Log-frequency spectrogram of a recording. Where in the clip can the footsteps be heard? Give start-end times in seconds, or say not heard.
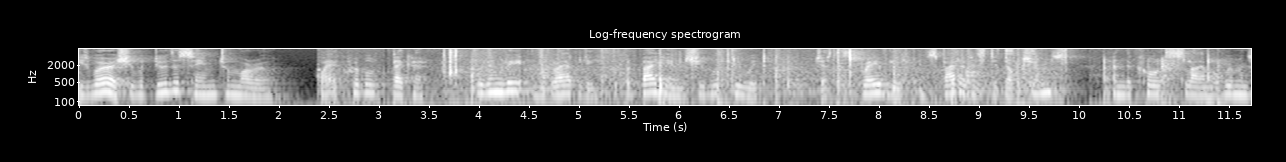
3.6-11.4.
